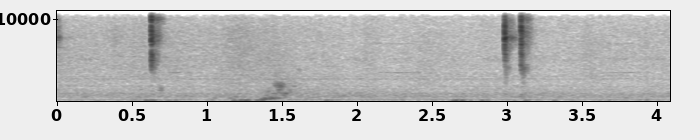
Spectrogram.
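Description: Faint computer mouse clicks over near-silent room tone: one about half a second in, then a quick pair near three seconds.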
